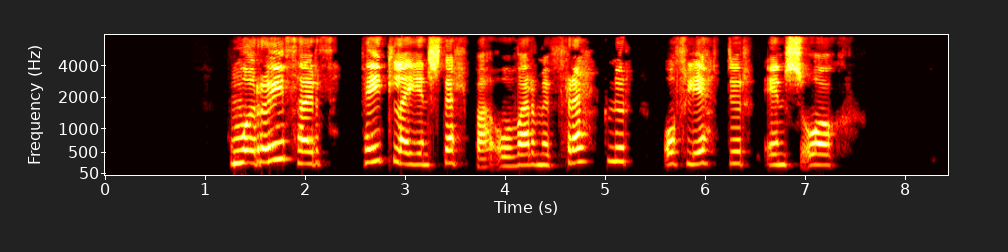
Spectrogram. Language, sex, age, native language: Icelandic, female, 50-59, Icelandic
